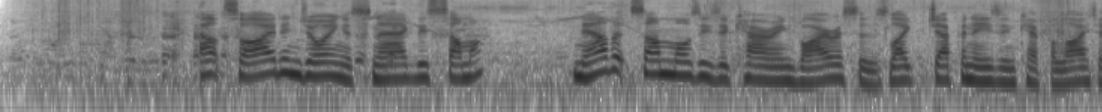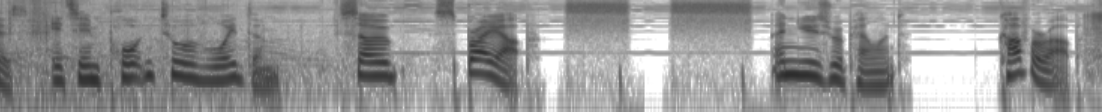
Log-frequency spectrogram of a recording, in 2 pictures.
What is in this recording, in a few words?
radio; outdoors; mosquito-borne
